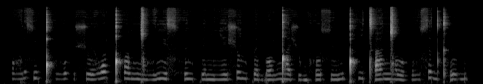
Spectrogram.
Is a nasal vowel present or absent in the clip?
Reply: absent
